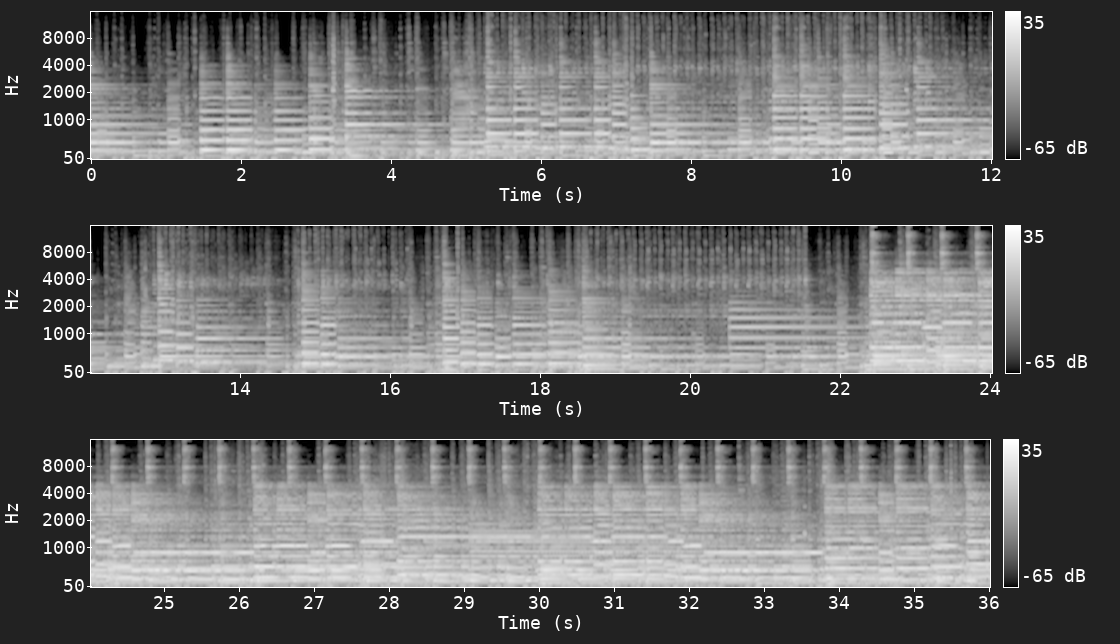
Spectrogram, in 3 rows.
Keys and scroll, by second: 2.6 typing, 5.3 Delete, 7.0 +, 7.8 b, 18.0 -, 18.9 +, 20.9 b, 27.3 ctrl+d, 35.7 Page_Down.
